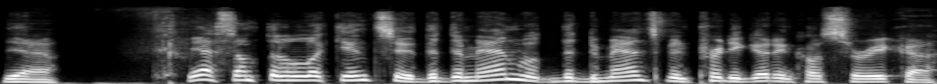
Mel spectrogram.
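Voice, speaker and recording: A man with an American accent and a dark, mellow tone speaks very fast at a fairly high pitch with lively intonation and very even loudness. The sound is dry and close with no echo, over a quiet background. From Southern California, Huntington Beach. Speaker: army veteran and dog trainer. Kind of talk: casual interview chat.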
